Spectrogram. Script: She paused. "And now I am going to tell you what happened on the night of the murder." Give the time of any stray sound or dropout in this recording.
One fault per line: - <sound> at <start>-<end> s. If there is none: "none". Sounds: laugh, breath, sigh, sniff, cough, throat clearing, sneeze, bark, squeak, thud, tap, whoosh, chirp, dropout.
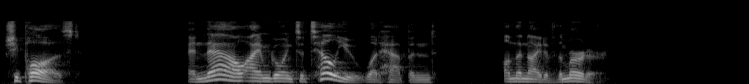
none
